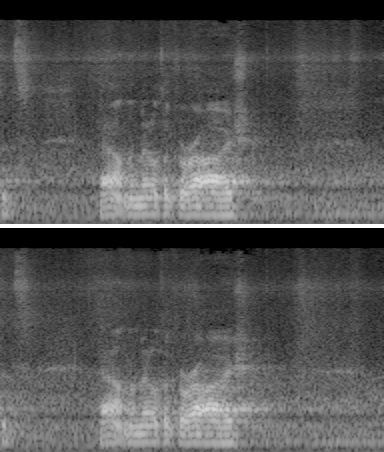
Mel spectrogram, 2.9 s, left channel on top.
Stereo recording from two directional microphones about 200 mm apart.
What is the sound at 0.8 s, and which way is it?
Speech, 10° left (ahead or behind).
